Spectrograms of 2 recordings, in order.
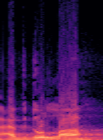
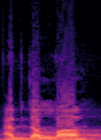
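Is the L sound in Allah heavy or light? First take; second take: heavy; heavy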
